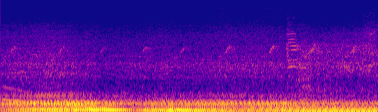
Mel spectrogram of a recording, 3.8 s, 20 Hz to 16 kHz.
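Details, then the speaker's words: Honda Civic wagon (D15B2) after a tune-up: new plugs, borrowed spark plug wires replacing bad ones that caused misfires. Starts right up to a deep, steady, even idle, no misses. Heavy smoke, which the owner suspects is oil that drained into the cylinders. Normal idle. "Started right up. That's good. Sounds good. Okay. Sweet."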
